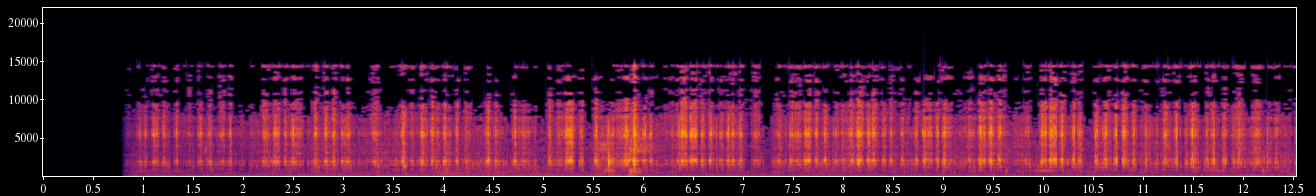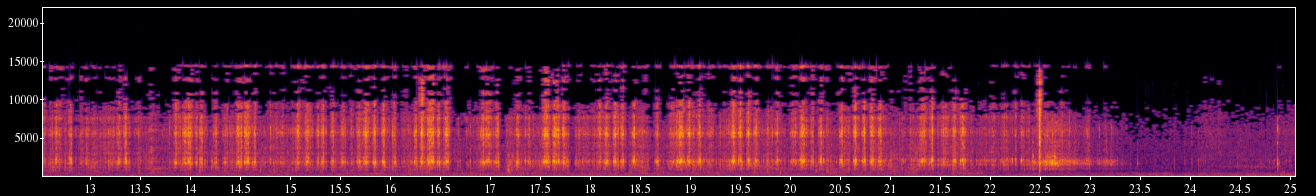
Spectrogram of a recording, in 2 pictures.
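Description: Electric RC collective-pitch helicopter in flight, heard from a camera on its frame: a steady motor-and-rotor drone with a constant fine rattle, starting a moment in after a brief dropout. Near the end a sharp knock comes, and the higher part of the sound dies away as the helicopter crashes, leaving a low hum.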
